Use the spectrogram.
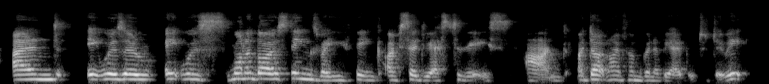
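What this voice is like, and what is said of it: Black Country English accent. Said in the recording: “Obviously, you can tell from my accent, I'm from the Black Country.”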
